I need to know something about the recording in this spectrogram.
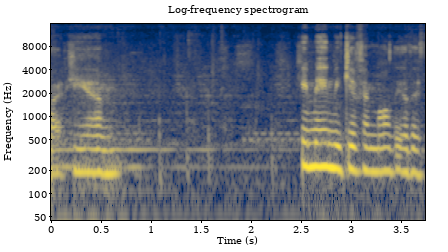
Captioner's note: none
